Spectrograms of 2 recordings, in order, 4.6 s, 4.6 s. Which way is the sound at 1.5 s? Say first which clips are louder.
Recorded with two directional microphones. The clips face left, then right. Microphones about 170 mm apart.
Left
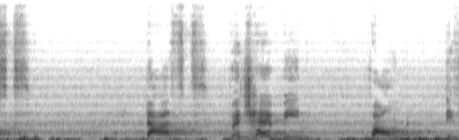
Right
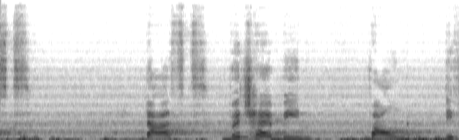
Right 2 dB; 45° right (ahead or behind).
